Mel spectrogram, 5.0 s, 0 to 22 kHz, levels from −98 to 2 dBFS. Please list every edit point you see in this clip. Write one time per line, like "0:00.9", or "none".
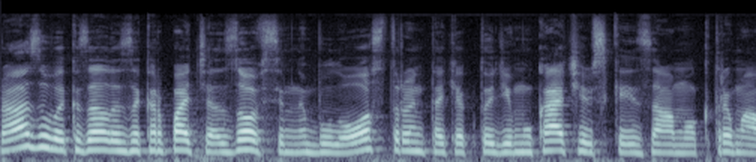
none

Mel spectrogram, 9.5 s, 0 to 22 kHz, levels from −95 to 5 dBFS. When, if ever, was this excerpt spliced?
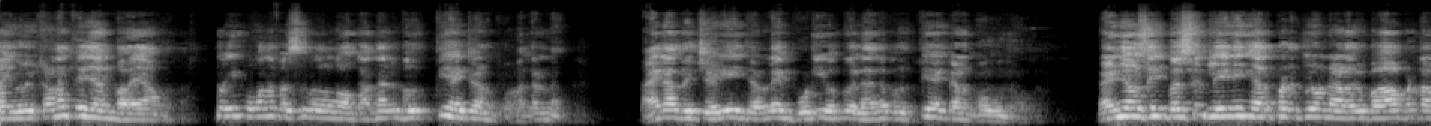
0:01.4

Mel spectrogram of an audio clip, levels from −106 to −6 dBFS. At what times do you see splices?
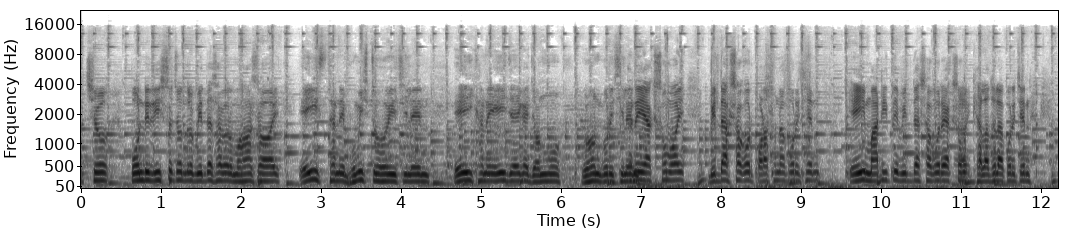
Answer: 0:06.8
0:09.5

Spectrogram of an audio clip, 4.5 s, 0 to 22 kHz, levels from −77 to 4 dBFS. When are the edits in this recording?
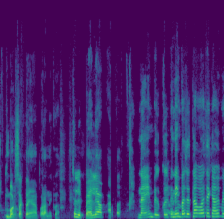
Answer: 0:02.2

